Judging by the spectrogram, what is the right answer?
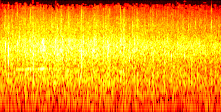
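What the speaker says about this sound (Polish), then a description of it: "Wielkie brawa." Audience applause at a Confederation party program convention: steady, dense clapping from a large crowd, faint and distant, continuing without break.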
